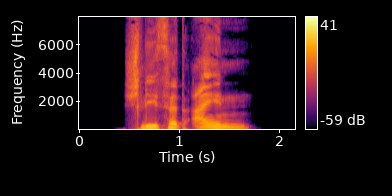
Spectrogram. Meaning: second-person plural subjunctive I of einschließen
- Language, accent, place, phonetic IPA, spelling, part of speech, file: German, Germany, Berlin, [ˌʃliːsət ˈaɪ̯n], schließet ein, verb, De-schließet ein.ogg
